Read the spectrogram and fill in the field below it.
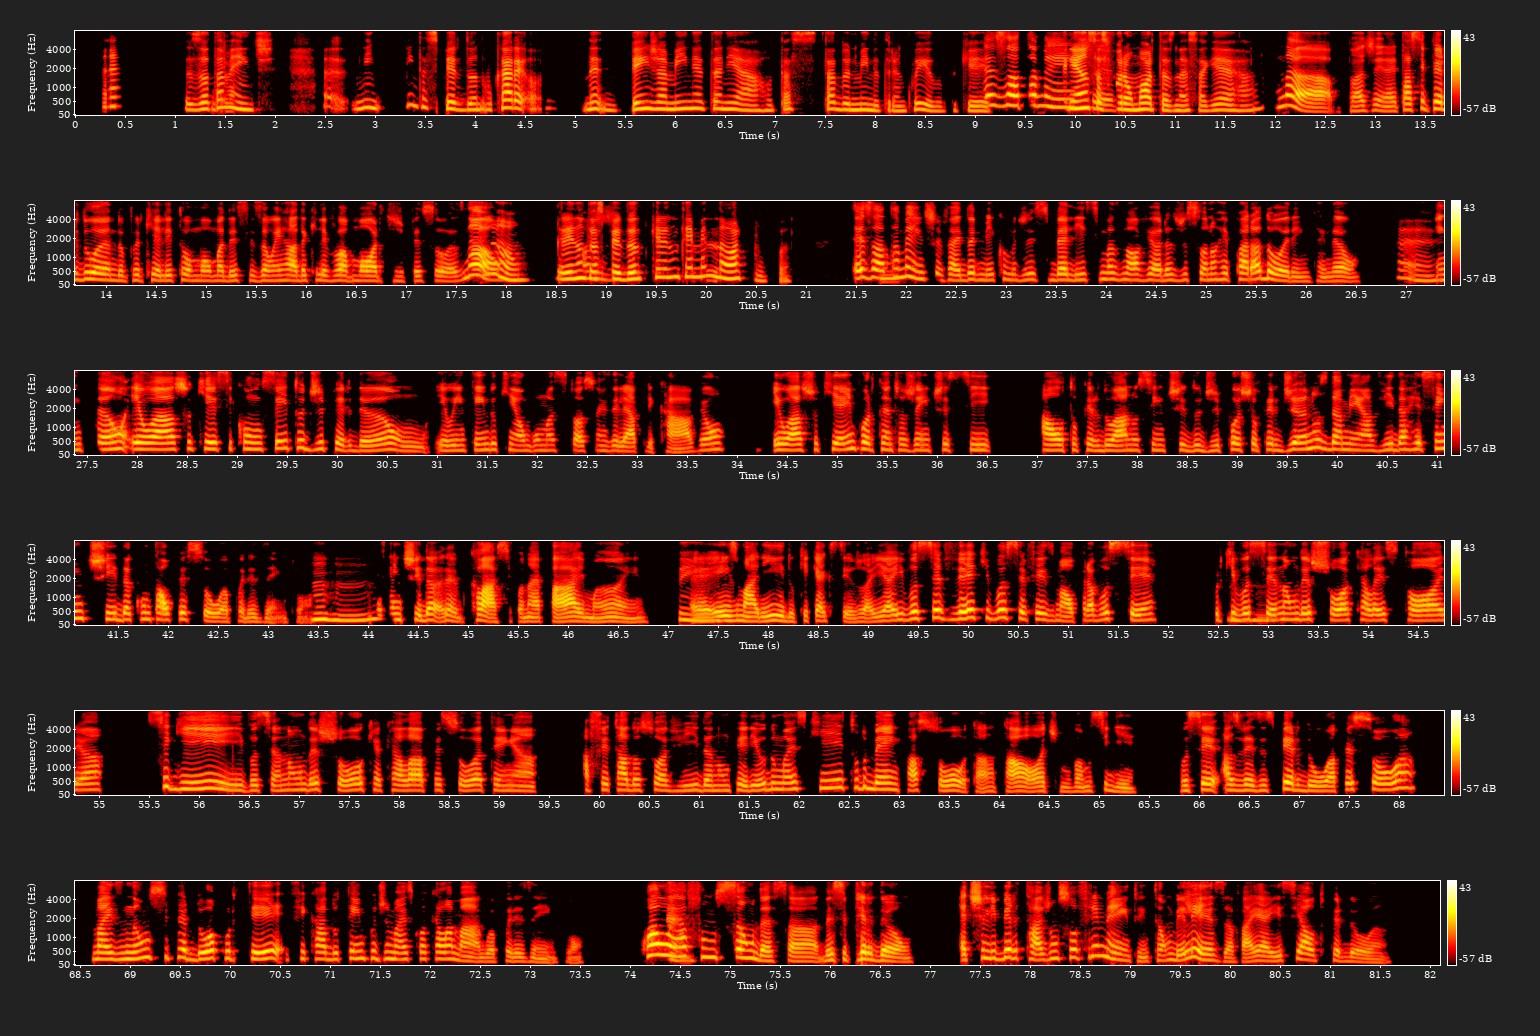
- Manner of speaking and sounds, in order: giggle
- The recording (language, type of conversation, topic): Portuguese, podcast, O que te ajuda a se perdoar?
